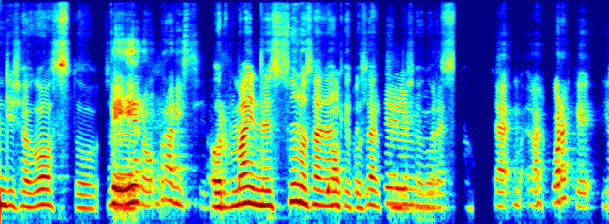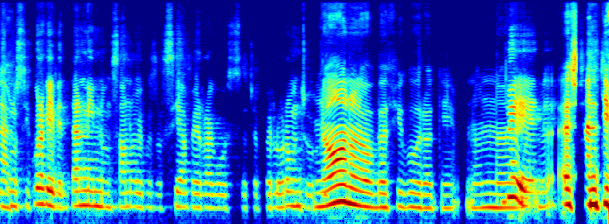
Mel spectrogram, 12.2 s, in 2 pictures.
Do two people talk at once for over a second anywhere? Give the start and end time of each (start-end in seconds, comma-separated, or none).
3.3-4.6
